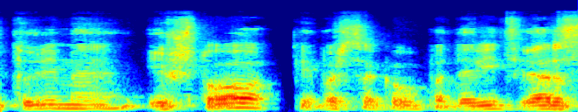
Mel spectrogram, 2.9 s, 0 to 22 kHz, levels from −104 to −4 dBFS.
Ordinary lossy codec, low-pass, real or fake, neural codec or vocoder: AAC, 48 kbps; 14.4 kHz; real; none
